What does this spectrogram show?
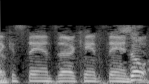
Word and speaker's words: Costanzo: Constanzo. All right, how do you say your last name? Did we say Shot it? 27. It's Costanzo.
